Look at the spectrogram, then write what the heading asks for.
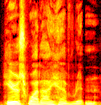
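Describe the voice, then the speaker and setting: An older man from the United States, hosting a radio program, reading a prepared letter aloud. His voice is raspy, and his speech is a bit strained and unclear. He reads gravely and deliberately, stressing each item in his lists. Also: fairly low pitch, sing-song, no echo.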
